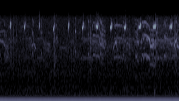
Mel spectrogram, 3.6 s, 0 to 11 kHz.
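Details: Common guillemot chicks being fed, recorded on a live webcam on 28 June 2020; a regular series of high, clipped peeps, roughly three per second, sits over softer lower calls and steady background noise.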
